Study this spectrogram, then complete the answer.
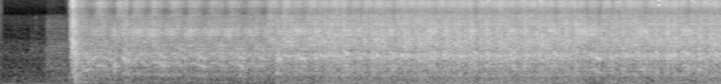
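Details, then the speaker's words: Mustang skid loader engine, choke off, governor unhooked, accelerator pump working: steady cranking chug around three beats a second, almost catches but never runs; super close, tired, owner thinks working the throttle would light it off. "Now, normally in such times, I can be right there where I can work the throttle and I bet you it would light off. It is super close. It's definitely tired, but I think it will run."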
